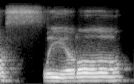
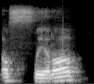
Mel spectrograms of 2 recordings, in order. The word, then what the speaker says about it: الصراط: اللام هنا شمسية، فنقول الصراط. أيضا الصاد هنا هو من حروف التفخيم، فلا نقول الصراط، لا هذا سين، لابد أن نقول الصراط، والصاد هنا من حروف التفخيم، وهو هنا مكسور فهو حرف مفخم.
